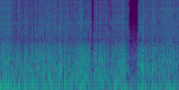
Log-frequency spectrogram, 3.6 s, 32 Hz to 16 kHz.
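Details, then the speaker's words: AudioBox USB 96 recording filled with a rapid chattering buzz of clicks that cuts out briefly, caused by RF interference from a ringing cell phone near the microphone or cables. "you hear that that's that clicking noise and it drove me nuts and what it is is your cell phone sitting right next to your microphone or in a chain"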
